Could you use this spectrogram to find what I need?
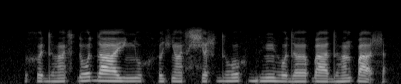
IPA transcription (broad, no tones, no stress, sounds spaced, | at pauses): x ɵ dʱ ɐ̃ː s ɗ o d aː j ɲ u x h ɵ ç ɐ̃ː s ɕ ɐ ɬ dʱ o x bʱ ĩ ɦ o d ɐː ɓ aː dʱ ɐ̃ k͡p a ɬ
